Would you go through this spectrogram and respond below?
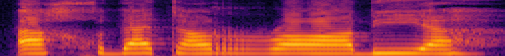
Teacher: کلمت رابیہ، را حروف الادغام بغیر غنہ میں سے ہے اور ادغام کا معنی ہے حرف کو حرف میں داخل کرنا، تو ہم یہ تنوین کو را میں ملا کے بغیر غنہ سے لیکن تشدید کے ساتھ یہ حکم کو ادا کریں گے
